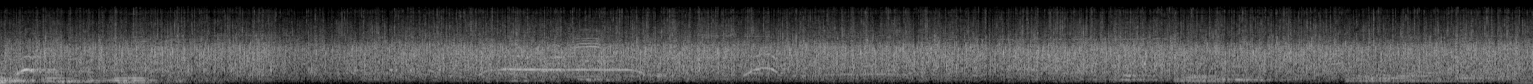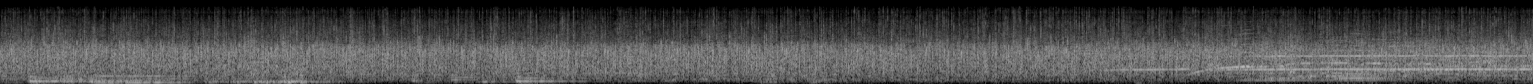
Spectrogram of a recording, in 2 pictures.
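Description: An audience applauding: dense, steady clapping that holds for the whole stretch.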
